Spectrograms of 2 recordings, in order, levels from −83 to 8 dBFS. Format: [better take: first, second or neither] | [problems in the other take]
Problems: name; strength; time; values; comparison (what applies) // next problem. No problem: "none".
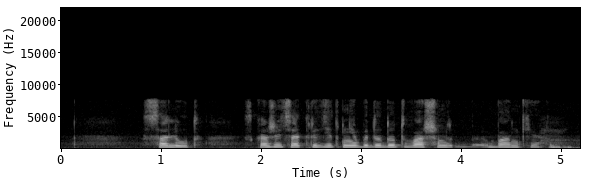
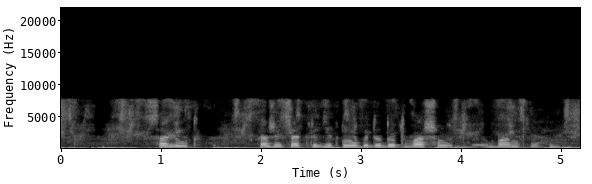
first | noise reduction (neural mask model Resemble Enhance denoiser)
